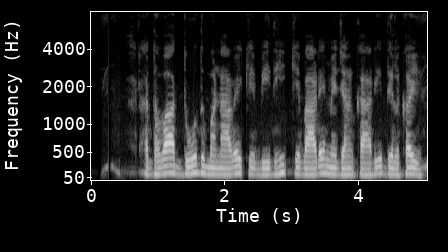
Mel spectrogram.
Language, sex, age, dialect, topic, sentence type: Magahi, male, 18-24, Western, agriculture, statement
